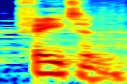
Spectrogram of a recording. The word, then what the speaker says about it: Phaeton: And I even looked up the pronunciation of this the other day. Phaeton, I believe, is how it's pronounced.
